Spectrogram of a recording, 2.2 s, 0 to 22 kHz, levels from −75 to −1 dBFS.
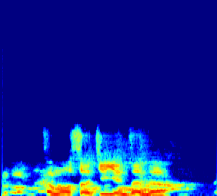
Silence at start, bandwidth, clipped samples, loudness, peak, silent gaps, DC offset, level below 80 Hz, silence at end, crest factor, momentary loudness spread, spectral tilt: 0.05 s; 8 kHz; under 0.1%; -13 LUFS; -2 dBFS; none; under 0.1%; -56 dBFS; 0.3 s; 12 dB; 11 LU; -4 dB/octave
